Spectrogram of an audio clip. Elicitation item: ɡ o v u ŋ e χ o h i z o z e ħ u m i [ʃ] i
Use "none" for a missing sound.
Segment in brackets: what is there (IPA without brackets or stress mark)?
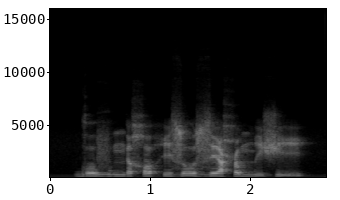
ʃ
